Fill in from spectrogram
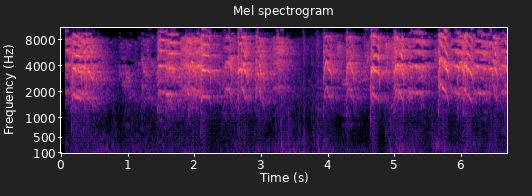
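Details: Lovebird calling with harsh, rasping squawks in dense bursts, repeated with short pauses between runs, high-pitched and grating throughout.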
